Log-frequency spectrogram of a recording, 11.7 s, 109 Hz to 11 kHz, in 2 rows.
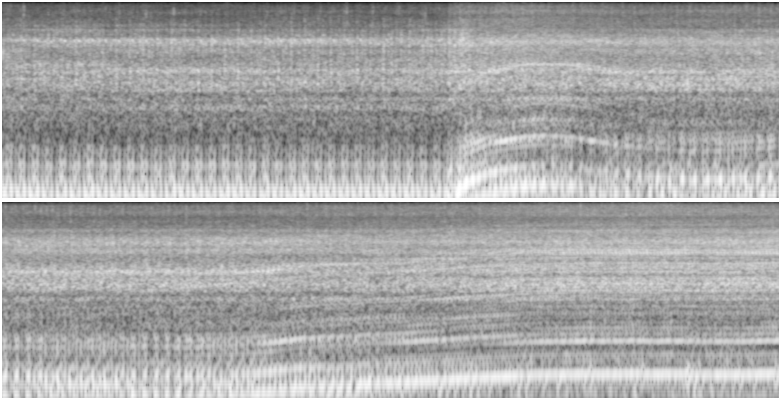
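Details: Yamaha R1 inline-four at idle, then 3,000 and 5,000 rpm: light mechanical clatter rides over the exhaust note throughout; abnormal engine noise, cause unclear.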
